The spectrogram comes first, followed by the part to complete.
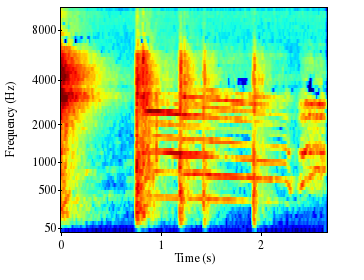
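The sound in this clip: Gunshot sound effect: a few sharp, thudding bangs in quick succession, with a sustained ringing tone held beneath them.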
